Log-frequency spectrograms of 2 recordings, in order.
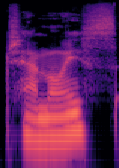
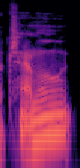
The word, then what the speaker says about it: chamois: about it deep down there there was a chammo a Full one with long horns. Chammo. Yeah. Chamo. Chamo. Yeah. Spell it.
